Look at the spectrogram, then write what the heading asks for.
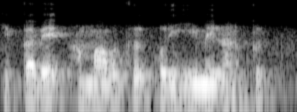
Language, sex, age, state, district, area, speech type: Tamil, male, 30-45, Tamil Nadu, Erode, rural, read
